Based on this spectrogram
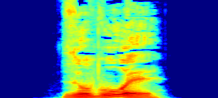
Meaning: both (only in combination with a contrasting second element, see derived terms)
- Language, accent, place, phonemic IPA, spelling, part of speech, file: German, Germany, Berlin, /zoˈvoːl/, sowohl, conjunction, De-sowohl.ogg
